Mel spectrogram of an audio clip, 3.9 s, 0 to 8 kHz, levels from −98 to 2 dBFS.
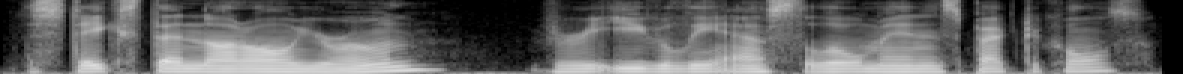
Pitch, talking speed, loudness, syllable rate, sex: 125 Hz, 230 wpm, -18 LUFS, 6.7 syllables/s, male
